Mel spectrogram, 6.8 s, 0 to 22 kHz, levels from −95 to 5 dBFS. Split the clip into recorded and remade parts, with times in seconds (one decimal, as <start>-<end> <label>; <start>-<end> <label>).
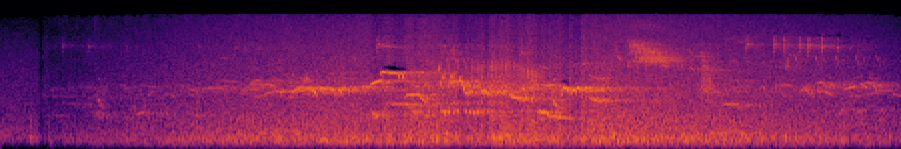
0.0-6.8 recorded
